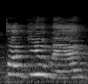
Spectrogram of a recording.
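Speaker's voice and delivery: sudden high-pitched mock yell that drops back down; hammed-up jealous rant at the baby; comic high yelp of outrage, then a muttered grumble; mock angry outburst. Resentful father yelling at baby.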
